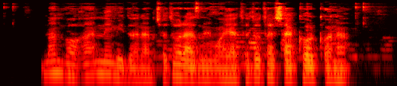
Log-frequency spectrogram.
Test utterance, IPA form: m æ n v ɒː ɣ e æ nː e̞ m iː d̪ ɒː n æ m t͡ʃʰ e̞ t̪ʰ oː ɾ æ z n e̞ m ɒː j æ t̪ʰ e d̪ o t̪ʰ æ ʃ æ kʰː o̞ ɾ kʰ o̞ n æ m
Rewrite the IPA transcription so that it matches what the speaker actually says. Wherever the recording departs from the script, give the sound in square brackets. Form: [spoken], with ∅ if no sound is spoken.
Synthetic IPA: m æ n v ɒː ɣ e æ nː e̞ m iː d̪ ɒː n æ m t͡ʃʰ e̞ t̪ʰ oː ɾ æ z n e̞ m ɒː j æ t̪ʰ e [t̪] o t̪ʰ æ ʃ æ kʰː o̞ ɾ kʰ o̞ n æ m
